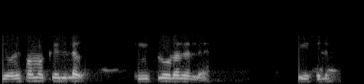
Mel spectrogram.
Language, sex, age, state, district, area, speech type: Malayalam, male, 18-30, Kerala, Palakkad, rural, conversation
